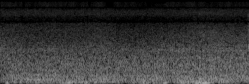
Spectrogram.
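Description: Calm, smooth open Atlantic water seen from a Royal Caribbean cruise ship, a soft continuous wash of waves and wind rushing steadily and evenly, faint and distant with no voices.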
